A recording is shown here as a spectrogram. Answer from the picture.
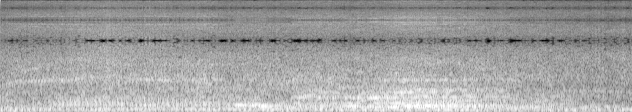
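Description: Yamaha Byson motorcycle engine running at low speed in stop-and-go traffic. About two seconds in its pitch rises and falls as it pulls forward, and it is loudest around four seconds in.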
